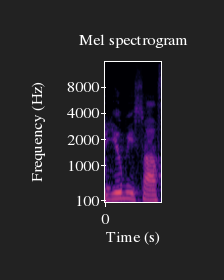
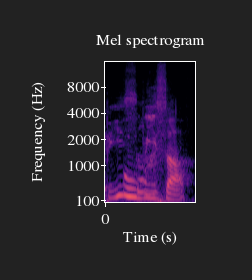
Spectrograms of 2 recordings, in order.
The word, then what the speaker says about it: Ubisoft: Maybe I should be saying Ubisoft. Yeah. Because it's just like me. If someone asks me what my name is, no matter how it's spelled, I think, dude, to be honest with you, I think I saw a video on this, and I think it is Ubisoft.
